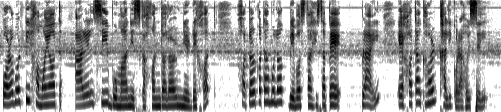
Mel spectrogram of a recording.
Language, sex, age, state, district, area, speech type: Assamese, female, 45-60, Assam, Dibrugarh, rural, read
